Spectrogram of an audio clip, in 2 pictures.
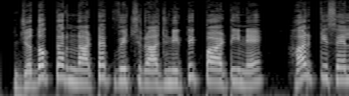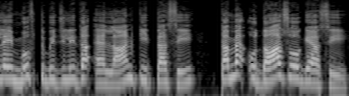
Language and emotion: Punjabi, angry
